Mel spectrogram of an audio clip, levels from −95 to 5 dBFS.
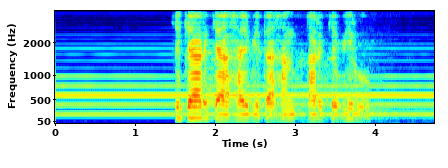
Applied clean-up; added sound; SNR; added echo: none; Wind instrument, woodwind instrument; 9 dB; reverberation time 1.5 s.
